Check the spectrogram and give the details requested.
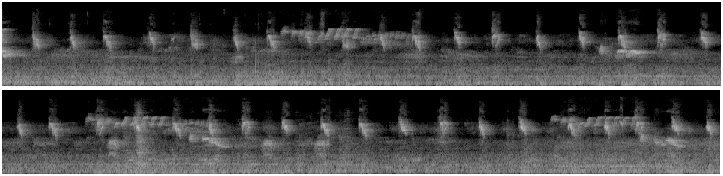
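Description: A small bird chirping over and over, sharp high chirps about twice a second, with a few longer falling phrases mixed in.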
